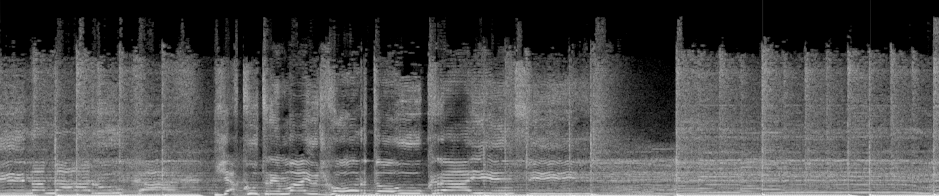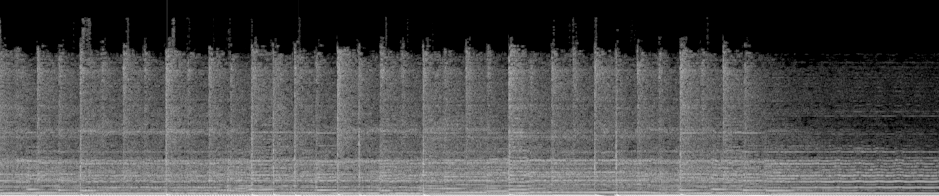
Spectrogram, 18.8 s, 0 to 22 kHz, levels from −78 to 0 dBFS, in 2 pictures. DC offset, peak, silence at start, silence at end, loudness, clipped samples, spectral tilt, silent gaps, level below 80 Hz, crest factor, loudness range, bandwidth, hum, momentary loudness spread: under 0.1%; 0 dBFS; 0 s; 0 s; -13 LUFS; under 0.1%; -4.5 dB/octave; none; -12 dBFS; 10 dB; 1 LU; 18 kHz; none; 3 LU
